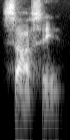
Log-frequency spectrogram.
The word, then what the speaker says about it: Saucy: about who Saucy is your name supposed to be pronounced Saucy or sassy okay it is Saucy okay there is a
